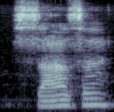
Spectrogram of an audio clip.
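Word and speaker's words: Sasse: So his last name is Zaza. It's S-A-S-S-E, Dr. Christian Zaza, it's pronounced.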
